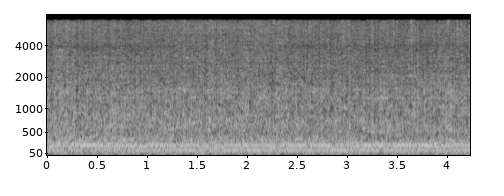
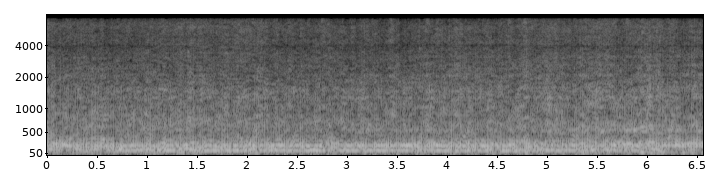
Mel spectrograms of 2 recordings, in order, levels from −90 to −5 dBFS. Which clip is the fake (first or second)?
second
